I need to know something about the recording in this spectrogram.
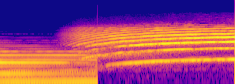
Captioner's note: siren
